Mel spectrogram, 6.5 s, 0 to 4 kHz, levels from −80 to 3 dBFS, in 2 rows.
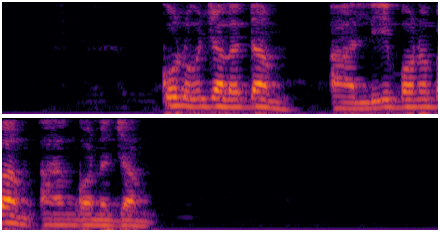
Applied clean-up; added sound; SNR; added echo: none; none; none; reverberation time 0.2 s.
